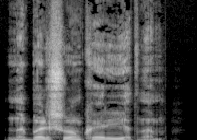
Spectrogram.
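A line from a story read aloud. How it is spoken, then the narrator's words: Gloomy grumble. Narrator (Russian): хмуро буркнул я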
